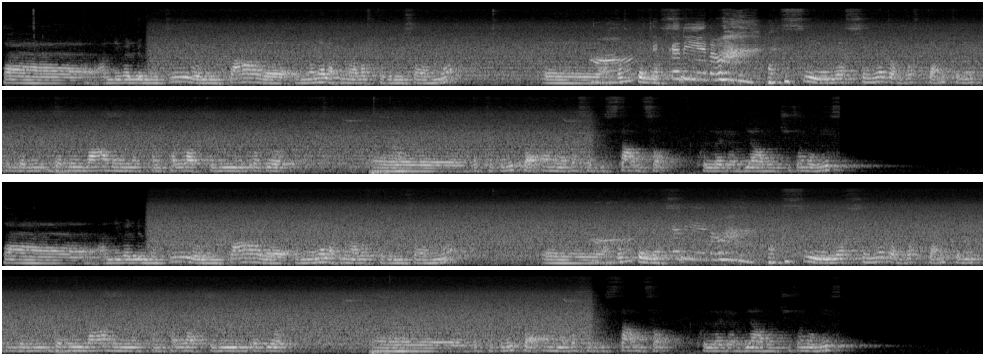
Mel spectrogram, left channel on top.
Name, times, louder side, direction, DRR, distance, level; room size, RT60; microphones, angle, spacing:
voice 1, 0.0-4.7 5.4-6.9 7.7-13.1 13.4-18.2, equal, 20° left, 0.9 m, -22 dB
sound 1, 1.4-15.7, right 1 dB, 20° right, 1.1 m, -30 dB
voice 2, 5.9-6.3 6.7-7.9, left 6 dB, 90° left, 0.5 m, -20 dB
13.5 x 5.9 x 7.3 m
head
